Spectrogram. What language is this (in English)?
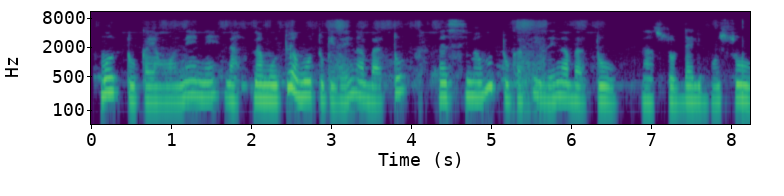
Lingala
